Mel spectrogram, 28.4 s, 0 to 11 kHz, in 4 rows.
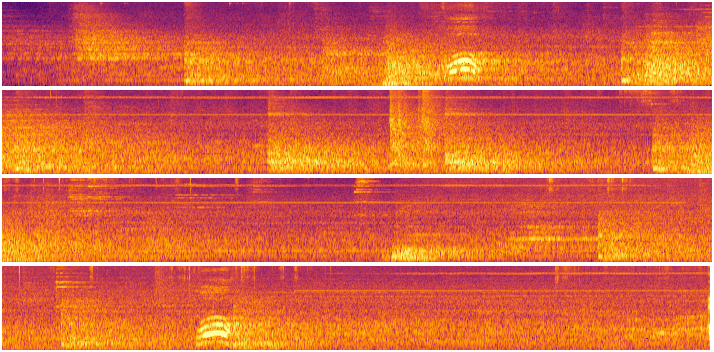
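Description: Heavy-gauge U-channel roll forming machine running, with 6 mm steel strip feeding through its rollers. Uneven surges of metallic noise come every few seconds over a faint steady high whine, and there are a couple of brief distant voices.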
